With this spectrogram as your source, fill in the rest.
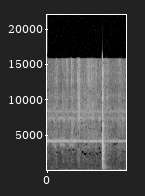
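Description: A bamboo pole knocks against wood.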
